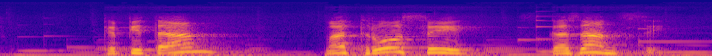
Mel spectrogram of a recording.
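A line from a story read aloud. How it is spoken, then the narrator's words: Solemn announcement. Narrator (Russian): пан Клякса торжественно произнес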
